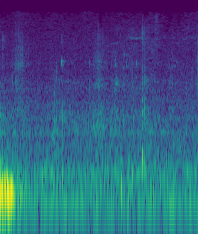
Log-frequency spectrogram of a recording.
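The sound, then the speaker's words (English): A crisp crunch of someone biting into food, followed by a few quieter chewing crackles, fairly quiet and with no talking. “Got in that nice crunch.”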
